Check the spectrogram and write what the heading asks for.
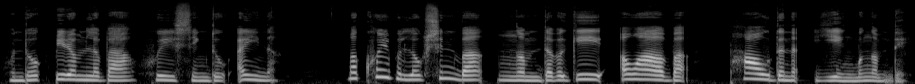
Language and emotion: Manipuri, sad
